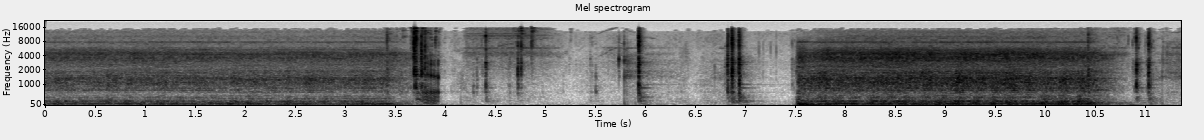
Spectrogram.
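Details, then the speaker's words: Wolseley 18/85 BMC 1800 Landcrab after sitting for years, cranking with spark plugs out: two bursts of brisk, even cranking with a pause between; the starter spins the engine freely and quickly. "so it definitely cranks over really well"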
